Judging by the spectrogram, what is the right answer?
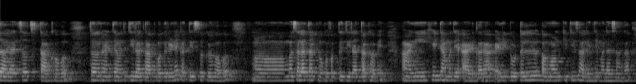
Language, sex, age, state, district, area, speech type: Marathi, female, 18-30, Maharashtra, Akola, urban, spontaneous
